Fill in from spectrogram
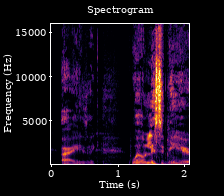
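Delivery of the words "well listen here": over-the-top, big, put-on macho character voice. Showing the others a Macho Man Randy Savage voice. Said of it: "can you do Call Macho?".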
